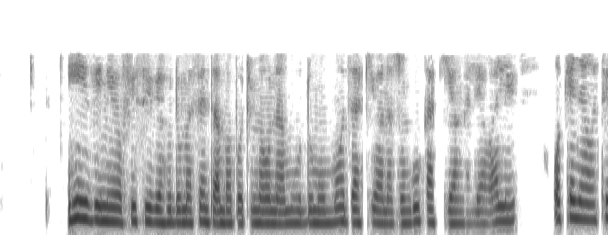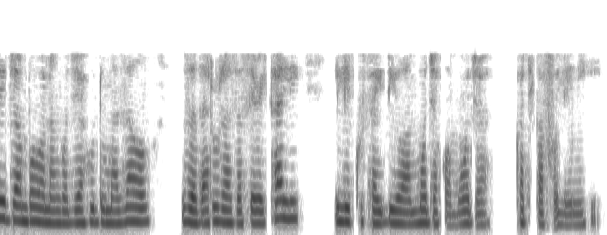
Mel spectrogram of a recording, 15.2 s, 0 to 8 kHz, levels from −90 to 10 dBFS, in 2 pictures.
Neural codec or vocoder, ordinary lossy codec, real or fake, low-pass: none; AAC, 16 kbps; real; 7.2 kHz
